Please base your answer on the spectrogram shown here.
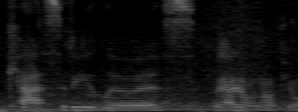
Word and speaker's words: Lewis: Make sure we get it pronounced correctly. Yes, it's Cassidy Lewis.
